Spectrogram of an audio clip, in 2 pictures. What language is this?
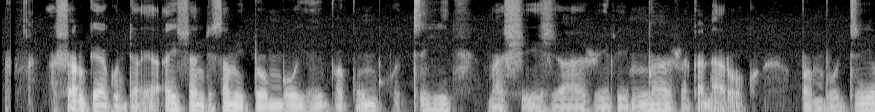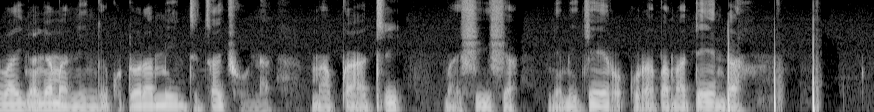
Ndau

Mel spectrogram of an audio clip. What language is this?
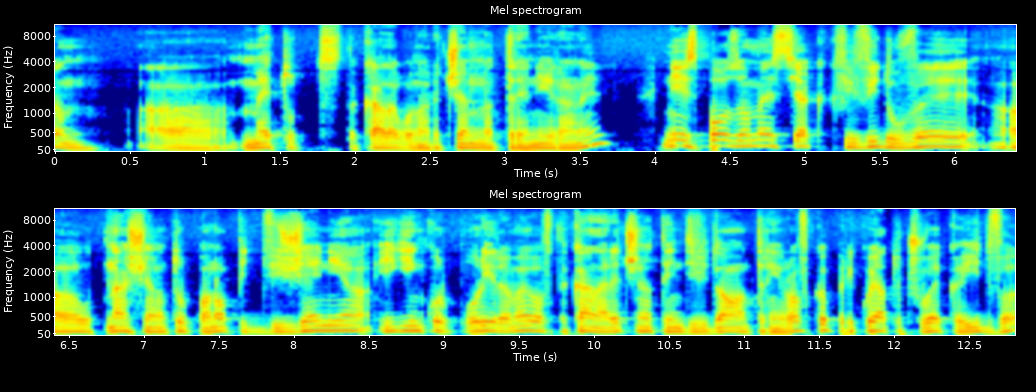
Bulgarian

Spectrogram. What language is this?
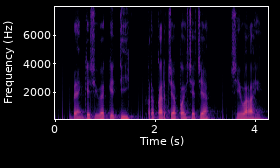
Marathi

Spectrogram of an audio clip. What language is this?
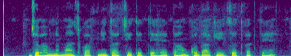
Urdu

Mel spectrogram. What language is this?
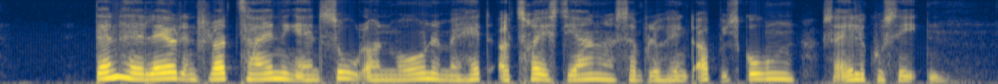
Danish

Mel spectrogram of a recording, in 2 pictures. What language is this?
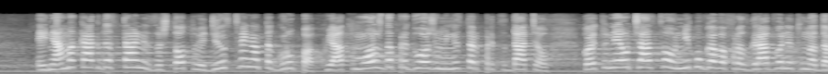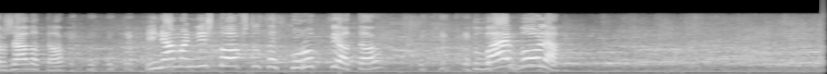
Bulgarian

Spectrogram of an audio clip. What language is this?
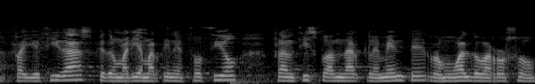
Basque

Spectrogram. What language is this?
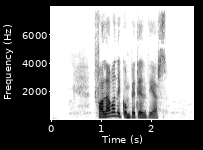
Galician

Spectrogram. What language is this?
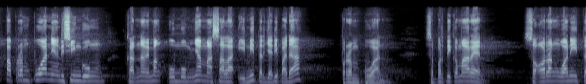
Indonesian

